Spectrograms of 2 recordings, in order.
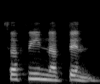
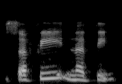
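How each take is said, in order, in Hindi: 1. शब्द के अंत में n की आवाज़ जुड़ी होती है। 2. शब्द स्वर पर खत्म होता है, n नहीं। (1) "अगर ये भारी होता तो क्या होता?" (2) "ये हल्का है"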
